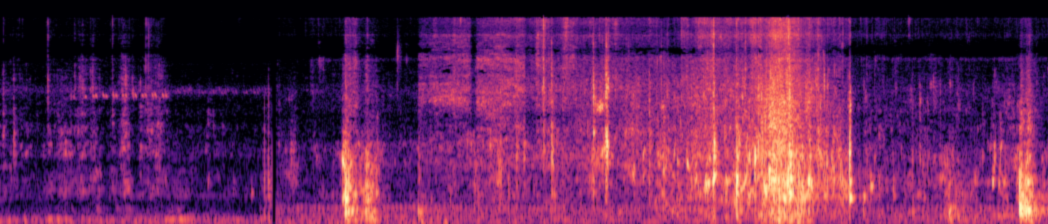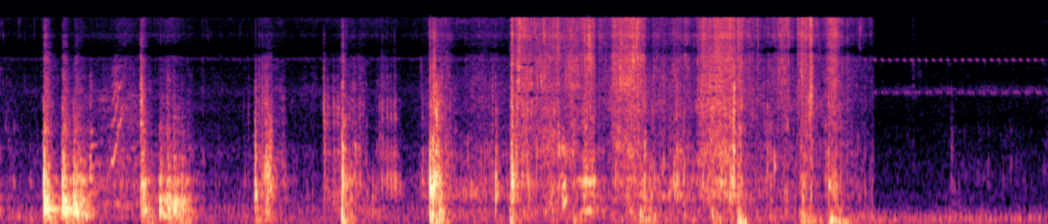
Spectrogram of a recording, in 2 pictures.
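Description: Water splashing and sloshing irregularly, mixed with scattered knocks and clatter. It begins a few seconds in and stops abruptly near the end.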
